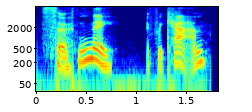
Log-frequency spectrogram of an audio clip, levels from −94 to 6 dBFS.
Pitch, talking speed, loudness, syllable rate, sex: 185 Hz, 100 wpm, -21 LUFS, 4.3 syllables/s, female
